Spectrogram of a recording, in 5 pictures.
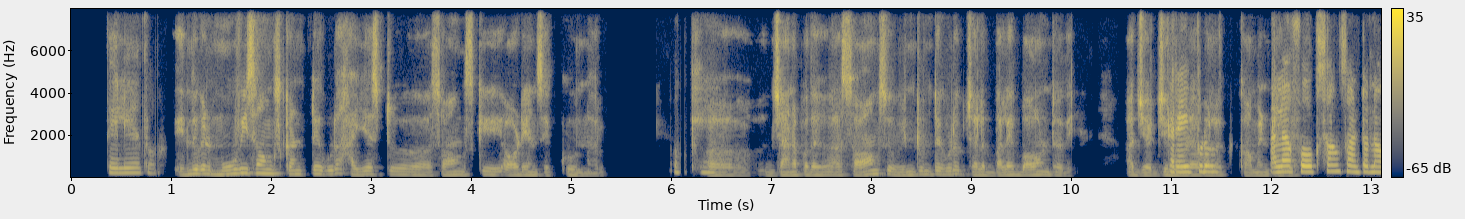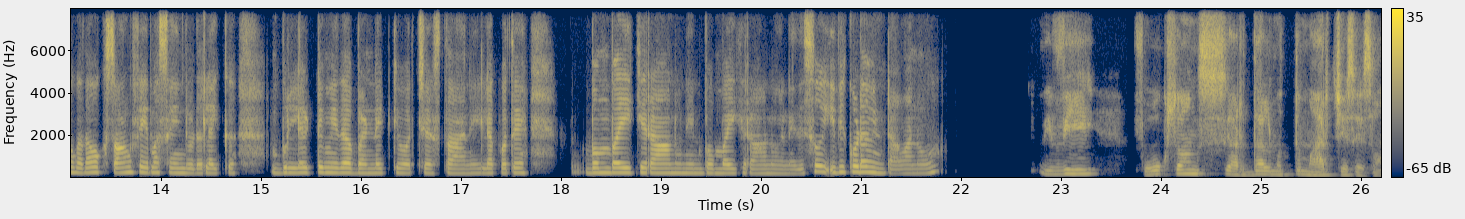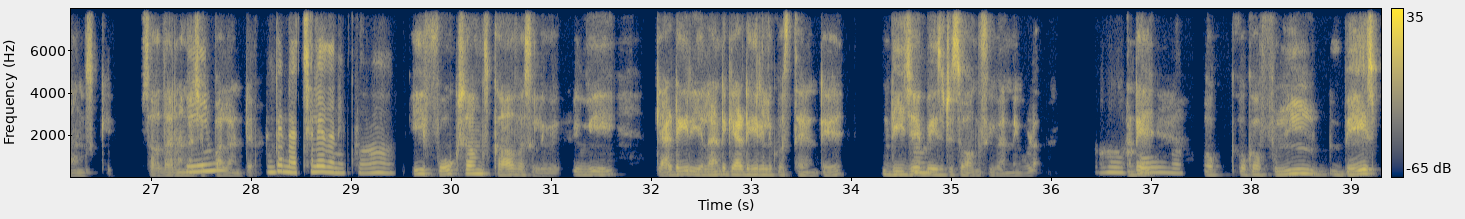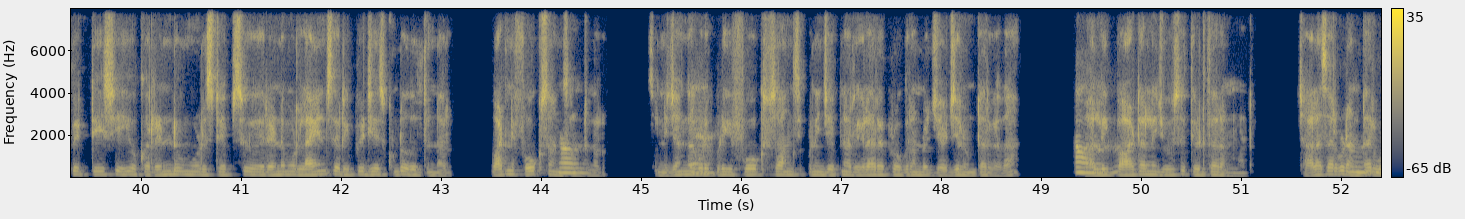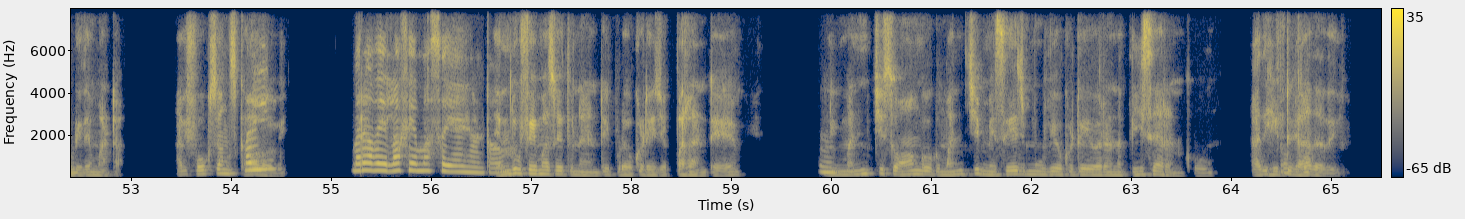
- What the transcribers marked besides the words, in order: other background noise; in English: "మూవీ సాంగ్స్"; in English: "హయ్యెస్ట్ సాంగ్స్‌కి ఆడియన్స్"; tapping; in English: "సాంగ్స్"; in English: "కామెంటరీ"; in English: "ఫోక్ సాంగ్స్"; in English: "సాంగ్"; in English: "లైక్"; singing: "బుల్లెట్ మీద బండెక్కి వచ్చేస్తా"; singing: "బొంబాయికి రాను నేను బొంబాయికి రాను"; in English: "సో"; in English: "ఫోక్ సాంగ్స్"; in English: "సాంగ్స్‌కి"; in English: "ఫోక్ సాంగ్స్"; in English: "కేటగరీ"; in English: "డీజే బేస్డ్ సాంగ్స్"; in English: "ఫుల్ బేస్"; in English: "స్టెప్స్"; in English: "లైన్స్ రిపీట్"; in English: "ఫోక్ సాంగ్స్"; in English: "సో"; in English: "ఫోక్ సాంగ్స్"; in English: "ప్రోగ్రామ్‌లో"; in English: "ఫోక్ సాంగ్స్"; chuckle; in English: "సాంగ్"; in English: "మెసేజ్ మూవీ"; in English: "హిట్"
- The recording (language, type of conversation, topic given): Telugu, podcast, ఏ సంగీతం వింటే మీరు ప్రపంచాన్ని మర్చిపోతారు?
